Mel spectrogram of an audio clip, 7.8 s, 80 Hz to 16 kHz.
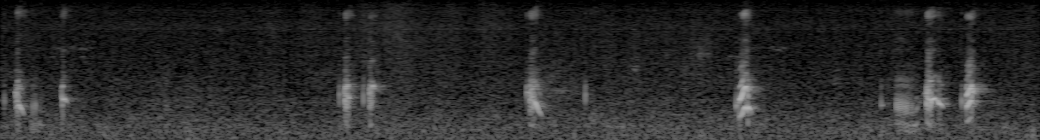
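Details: Five 3-week-old blenheim Cavalier King Charles Spaniel puppies wrestling and playing in an indoor puppy pen; short, high squeaky yelps come at irregular intervals, some singly and some in quick pairs, against a quiet background.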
